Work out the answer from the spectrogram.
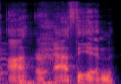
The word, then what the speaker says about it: Atheon: So when you say it, say Atheon. His real name is actually Ethan.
